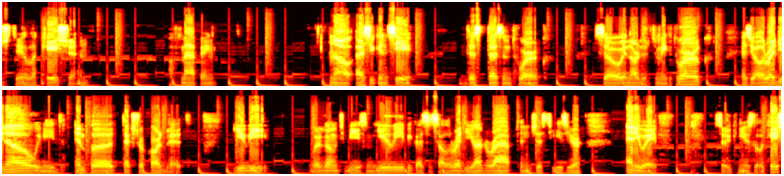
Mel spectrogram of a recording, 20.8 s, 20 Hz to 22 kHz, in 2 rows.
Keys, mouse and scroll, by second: 0.8 click, 2.0 click, 2.7 middle click, 3.5 middle click, 5.5 scroll, 7.5 middle click, 7.7 middle click, 8.5-11.3 typing, 8.7 middle click, 12.3 click, 13.0 click, 14.3 click, 15.3 click, 15.5 click, 15.8 click, 16.9 middle click, 17.2 middle click, 18.3 scroll, 18.8-19.3 scroll, 19.8 click, 20.3 0, 20.3 ., 20.6 Return, 20.6 5.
